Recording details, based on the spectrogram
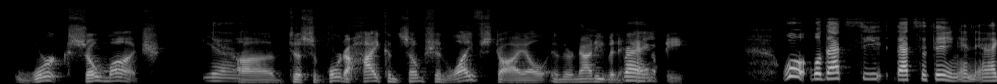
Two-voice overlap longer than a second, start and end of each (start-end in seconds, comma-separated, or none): none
